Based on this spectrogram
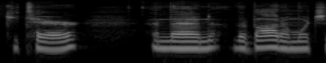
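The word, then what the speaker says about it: Keter: So if you think about the top, right, which is, I believe it's pronounced Kiter, and then the bottom, which is Malkut.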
